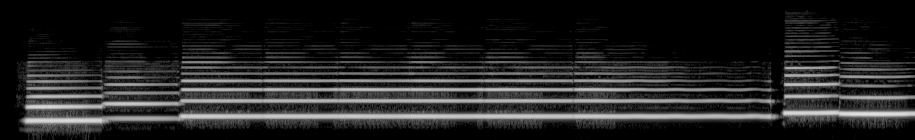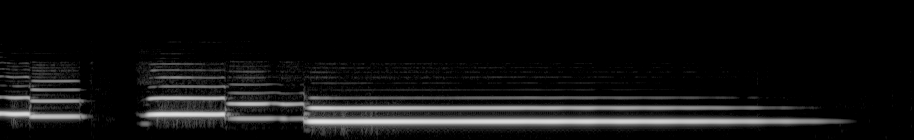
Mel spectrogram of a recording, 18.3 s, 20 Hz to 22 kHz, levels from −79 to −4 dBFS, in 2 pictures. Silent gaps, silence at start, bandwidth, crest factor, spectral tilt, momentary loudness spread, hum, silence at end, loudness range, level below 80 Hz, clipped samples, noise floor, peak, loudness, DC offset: none; 0.25 s; 13 kHz; 14 dB; 0.5 dB/octave; 10 LU; none; 0.9 s; 3 LU; -86 dBFS; under 0.1%; -76 dBFS; -8 dBFS; -20 LUFS; under 0.1%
